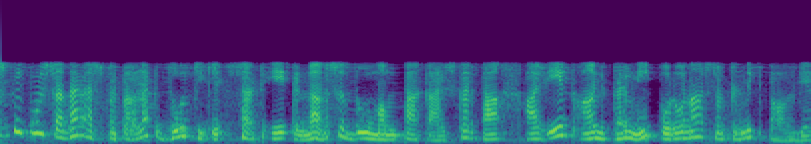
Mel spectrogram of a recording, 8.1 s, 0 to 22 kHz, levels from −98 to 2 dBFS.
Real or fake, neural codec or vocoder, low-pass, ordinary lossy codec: fake; codec, 44.1 kHz, 1.7 kbps, Pupu-Codec; 3.6 kHz; none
